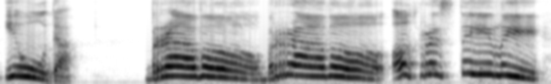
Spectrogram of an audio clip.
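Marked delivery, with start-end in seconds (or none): 1.4-5.4 high, drawn-out bravos; jeering cheer. Acted. Lords celebrating the forced baptism, jeering drawn-out cheer. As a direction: cheer long and high in mock triumph.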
